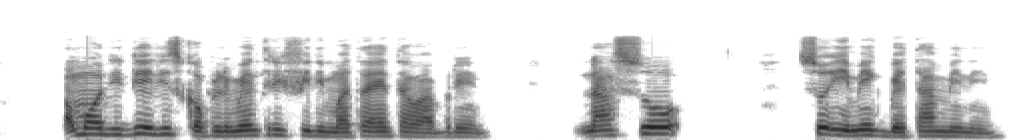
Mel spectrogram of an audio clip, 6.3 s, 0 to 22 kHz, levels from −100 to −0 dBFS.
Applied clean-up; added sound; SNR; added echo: none; none; none; none.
